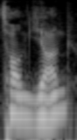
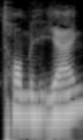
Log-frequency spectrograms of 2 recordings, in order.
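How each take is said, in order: First: The surname has the vowel of 'hung'. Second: The surname has the vowel of 'hang'. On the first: The speaker calls it right. "Tom Young, but spelt with an A" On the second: The speaker calls it wrong. "which is obviously the wrong way to say it"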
